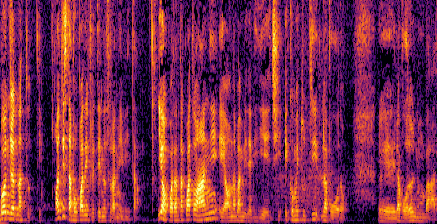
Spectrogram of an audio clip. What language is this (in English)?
Italian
